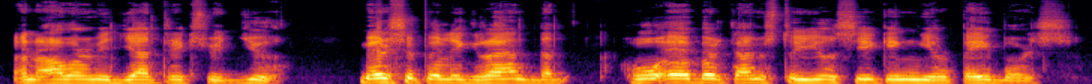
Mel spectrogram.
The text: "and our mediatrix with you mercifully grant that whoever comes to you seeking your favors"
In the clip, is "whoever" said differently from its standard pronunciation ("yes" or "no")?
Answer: yes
